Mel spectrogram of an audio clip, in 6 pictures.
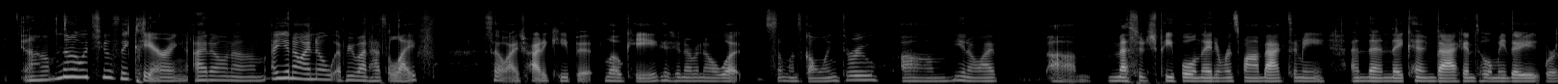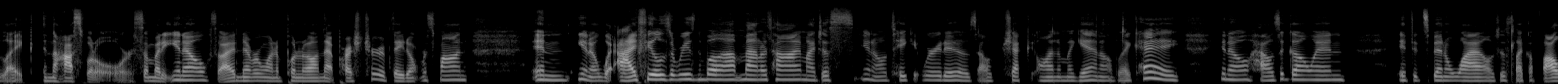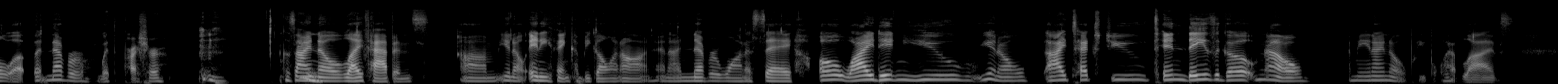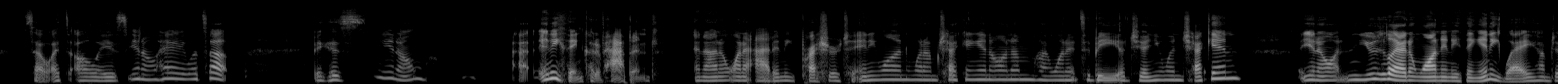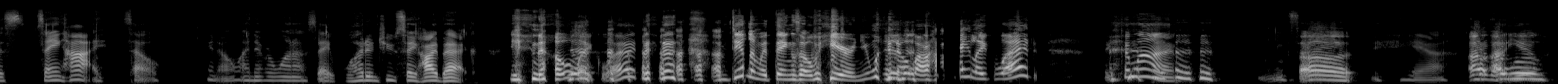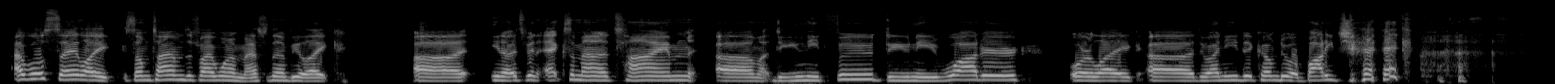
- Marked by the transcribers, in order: other background noise; throat clearing; put-on voice: "Why didn't you say hi back?"; laugh; laughing while speaking: "You know"; laugh; chuckle; laughing while speaking: "here"; laughing while speaking: "wanna"; laugh; other noise; laughing while speaking: "check?"; chuckle
- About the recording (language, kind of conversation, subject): English, unstructured, How can you check in on friends in caring, low-pressure ways that strengthen your connection?
- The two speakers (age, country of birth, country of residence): 30-34, United States, United States; 50-54, United States, United States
